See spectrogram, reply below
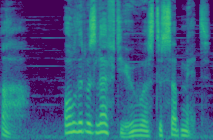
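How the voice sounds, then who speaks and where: A man's voice: medium pitch, sing-song, slow pace, bright, forceful tone, slightly rough, faint music behind, heavily acted. An actor playing a mocking, theatrical villain in a video game, condescending and archaic in his phrasing. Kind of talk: video game cutscene acting.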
